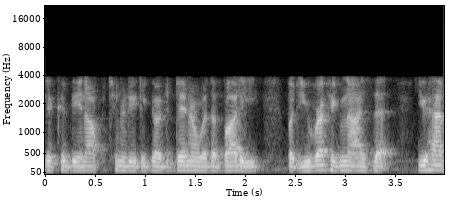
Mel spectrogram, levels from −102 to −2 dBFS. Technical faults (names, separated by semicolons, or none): none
